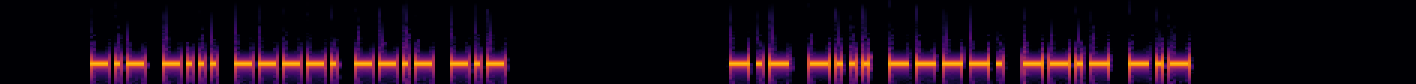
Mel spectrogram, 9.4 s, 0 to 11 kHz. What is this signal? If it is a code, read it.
Morse code, heard as a keyed tone, about 29 wpm, 700 Hz. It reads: KB9QK KB9QK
